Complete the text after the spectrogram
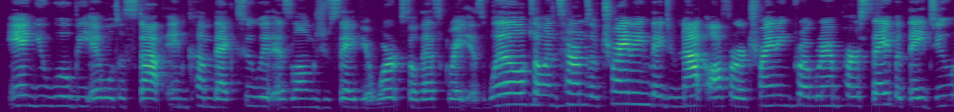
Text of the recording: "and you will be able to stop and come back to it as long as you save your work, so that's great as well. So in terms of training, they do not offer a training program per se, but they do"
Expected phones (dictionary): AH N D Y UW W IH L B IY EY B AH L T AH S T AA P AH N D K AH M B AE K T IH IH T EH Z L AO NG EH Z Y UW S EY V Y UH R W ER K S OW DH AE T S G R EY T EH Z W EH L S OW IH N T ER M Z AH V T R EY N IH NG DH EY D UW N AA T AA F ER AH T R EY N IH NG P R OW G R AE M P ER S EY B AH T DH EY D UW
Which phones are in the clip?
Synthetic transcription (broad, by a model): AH N Y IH W IH L B IY EY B L T AH S T AA P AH N K AH M B AE K T IH IH T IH Z L AO NG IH Z Y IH S EY V Y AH R W ER K S OW DH AE T S G R EY T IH Z W EH L S OW IH N T ER M Z AH V T R EY N IH NG DH EY D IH N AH T AA F ER AH T R EY N IH NG P R OW G R AE M P ER S EY B AH T DH EY D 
